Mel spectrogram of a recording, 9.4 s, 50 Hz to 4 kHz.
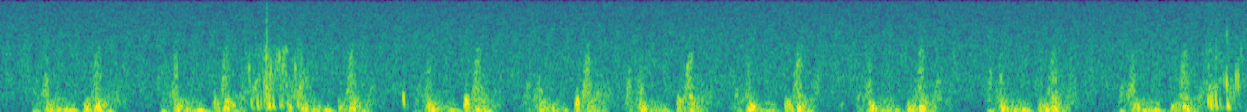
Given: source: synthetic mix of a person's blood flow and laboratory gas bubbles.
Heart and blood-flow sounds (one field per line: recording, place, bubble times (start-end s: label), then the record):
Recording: Doppler ultrasound of blood flow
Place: precordium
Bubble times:
1.83-2.31 s: bubbles
3.00-3.06 s: bubbles
9.03-9.32 s: bubbles
From the record:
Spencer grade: 2 (many but less than half of the cardiac periods contain bubble signals, singularly or in groups)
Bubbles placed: only in the low amplitude regions of the cardiac cycle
